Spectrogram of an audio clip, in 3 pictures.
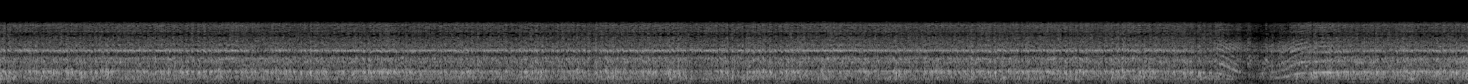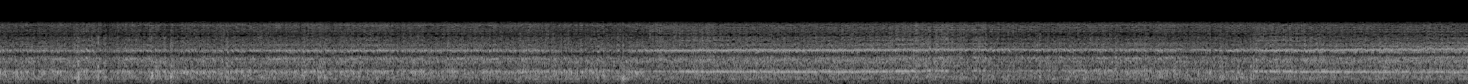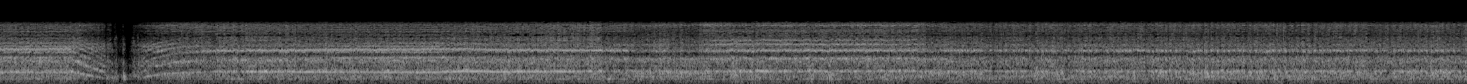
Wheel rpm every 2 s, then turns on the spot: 160, 160, 160, 160, 160, 150, 130, 160, 160, 160, 160, 160, 170, 160, 120, 120, 160, 160, 160, 160, 160, 160.
none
